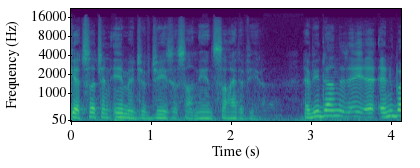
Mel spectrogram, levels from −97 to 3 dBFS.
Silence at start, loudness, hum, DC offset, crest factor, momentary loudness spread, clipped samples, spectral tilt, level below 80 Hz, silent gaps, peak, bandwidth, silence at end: 0 s; -32 LUFS; none; under 0.1%; 16 dB; 9 LU; under 0.1%; -5.5 dB/octave; -50 dBFS; none; -16 dBFS; 18 kHz; 0 s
